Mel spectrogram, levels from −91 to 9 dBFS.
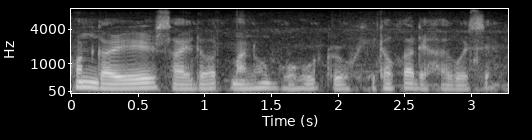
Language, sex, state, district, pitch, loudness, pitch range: Assamese, male, Assam, Sonitpur, 115 Hz, -18 LUFS, 105-125 Hz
